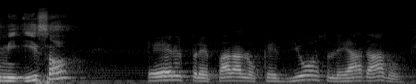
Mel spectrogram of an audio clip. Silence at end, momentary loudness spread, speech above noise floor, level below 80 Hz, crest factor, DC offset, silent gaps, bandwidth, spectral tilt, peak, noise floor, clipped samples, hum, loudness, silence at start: 0 s; 9 LU; 23 dB; -52 dBFS; 18 dB; under 0.1%; none; 18 kHz; -5.5 dB/octave; -12 dBFS; -53 dBFS; under 0.1%; none; -31 LUFS; 0 s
